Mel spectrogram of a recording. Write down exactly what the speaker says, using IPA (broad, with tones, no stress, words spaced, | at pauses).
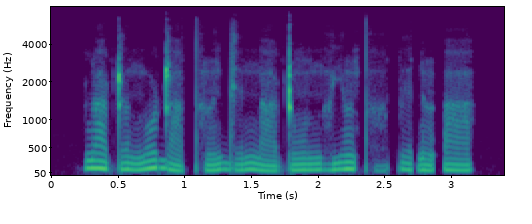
ɳa˥˩ʈə˥˩n̪o˥ ɖa˩t̪ʰə̃˩˥ dɪ˩˥n̪a˩ʈõ˧ n̪ə̤˧jə̃˥˩ t̪ʰə̤˩˥pɪ˧ ɗə̃˩˥ʔa˧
